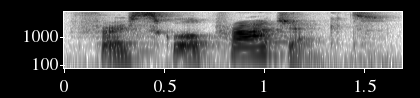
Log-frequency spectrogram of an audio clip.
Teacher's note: we actually just stress projects for a school project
